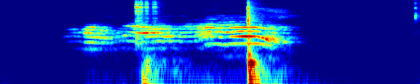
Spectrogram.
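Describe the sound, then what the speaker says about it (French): A house cat meows indoors, two drawn-out, tonal meows that run together, followed by a brief soft click and then quiet. "Désolée pour mes chats."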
